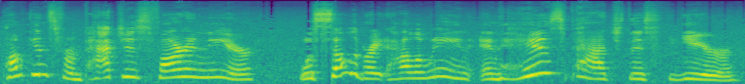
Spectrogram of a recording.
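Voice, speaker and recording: A woman hosting a children's storytime, reading a picture book in a playful, sing-song, expressive way and talking directly to young listeners. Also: high voice, a little slow, slight background noise, poor audio.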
